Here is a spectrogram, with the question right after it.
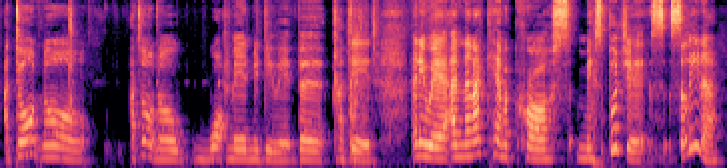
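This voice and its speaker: Woman rambling on camera, bit croaky, lots of ums and giggles. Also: mid-range voice, lively intonation, moderate pace, a little hiss or hum. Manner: rambling and chatty, with many ums and frequent giggles. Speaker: budgeting vlogger. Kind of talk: casual chat to camera.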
